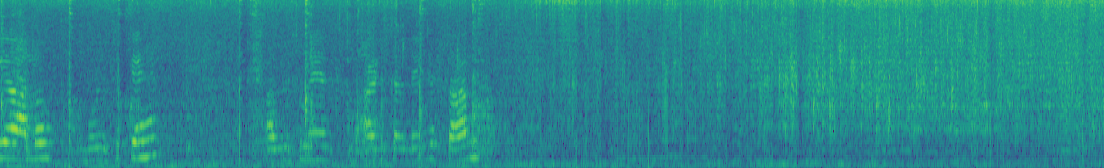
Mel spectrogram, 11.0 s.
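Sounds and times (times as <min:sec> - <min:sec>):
vegetables sizzling in hot oil: 0:00.0 - 0:11.0
metal spoon scraping and tapping: 0:02.4 - 0:05.0.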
